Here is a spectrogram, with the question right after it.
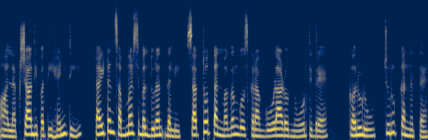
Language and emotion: Kannada, sad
